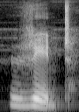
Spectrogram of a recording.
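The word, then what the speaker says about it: read: হলো এ book is রেড বাই মি এটার উচ্চারণ ভিথ্রি তে কিন্তু রেড রিড নয় সেম আরেকটা দেখো সেম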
